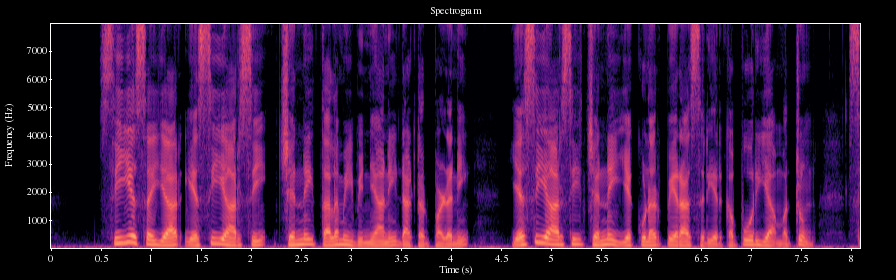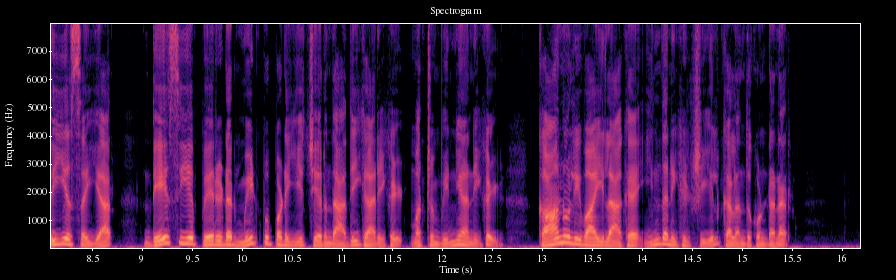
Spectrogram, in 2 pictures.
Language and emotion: Tamil, neutral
